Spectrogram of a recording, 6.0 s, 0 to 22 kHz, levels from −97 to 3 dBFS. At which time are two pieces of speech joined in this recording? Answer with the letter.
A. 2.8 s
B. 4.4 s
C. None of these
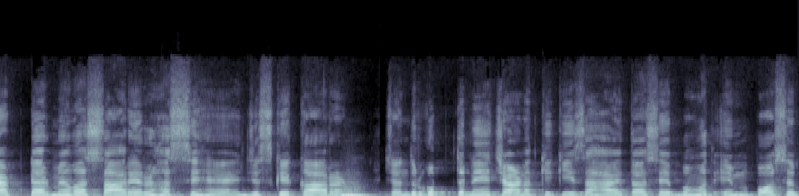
A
